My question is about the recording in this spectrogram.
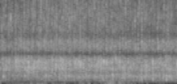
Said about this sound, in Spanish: Mire, mi hermano, den un aplauso a Dios por ello.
